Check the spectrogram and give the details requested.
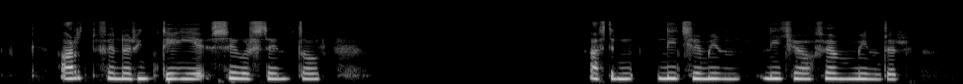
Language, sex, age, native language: Icelandic, female, 11, Icelandic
